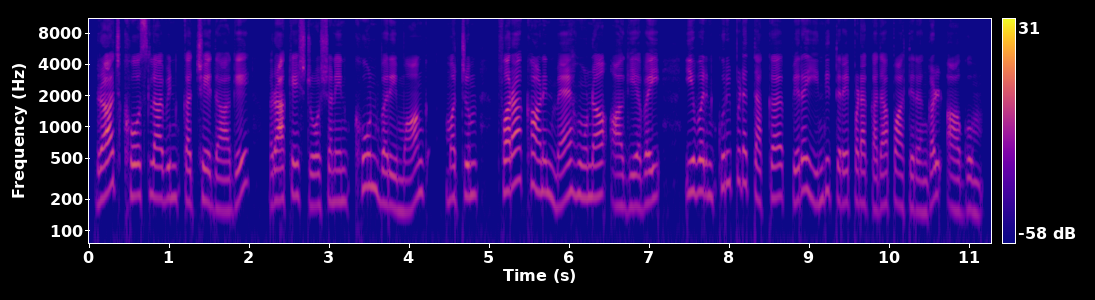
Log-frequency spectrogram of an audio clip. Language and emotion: Tamil, neutral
